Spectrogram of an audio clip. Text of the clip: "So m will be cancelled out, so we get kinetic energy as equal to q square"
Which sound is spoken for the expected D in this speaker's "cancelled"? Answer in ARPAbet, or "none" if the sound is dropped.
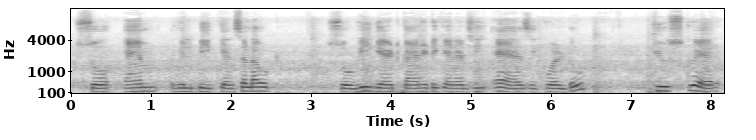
none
